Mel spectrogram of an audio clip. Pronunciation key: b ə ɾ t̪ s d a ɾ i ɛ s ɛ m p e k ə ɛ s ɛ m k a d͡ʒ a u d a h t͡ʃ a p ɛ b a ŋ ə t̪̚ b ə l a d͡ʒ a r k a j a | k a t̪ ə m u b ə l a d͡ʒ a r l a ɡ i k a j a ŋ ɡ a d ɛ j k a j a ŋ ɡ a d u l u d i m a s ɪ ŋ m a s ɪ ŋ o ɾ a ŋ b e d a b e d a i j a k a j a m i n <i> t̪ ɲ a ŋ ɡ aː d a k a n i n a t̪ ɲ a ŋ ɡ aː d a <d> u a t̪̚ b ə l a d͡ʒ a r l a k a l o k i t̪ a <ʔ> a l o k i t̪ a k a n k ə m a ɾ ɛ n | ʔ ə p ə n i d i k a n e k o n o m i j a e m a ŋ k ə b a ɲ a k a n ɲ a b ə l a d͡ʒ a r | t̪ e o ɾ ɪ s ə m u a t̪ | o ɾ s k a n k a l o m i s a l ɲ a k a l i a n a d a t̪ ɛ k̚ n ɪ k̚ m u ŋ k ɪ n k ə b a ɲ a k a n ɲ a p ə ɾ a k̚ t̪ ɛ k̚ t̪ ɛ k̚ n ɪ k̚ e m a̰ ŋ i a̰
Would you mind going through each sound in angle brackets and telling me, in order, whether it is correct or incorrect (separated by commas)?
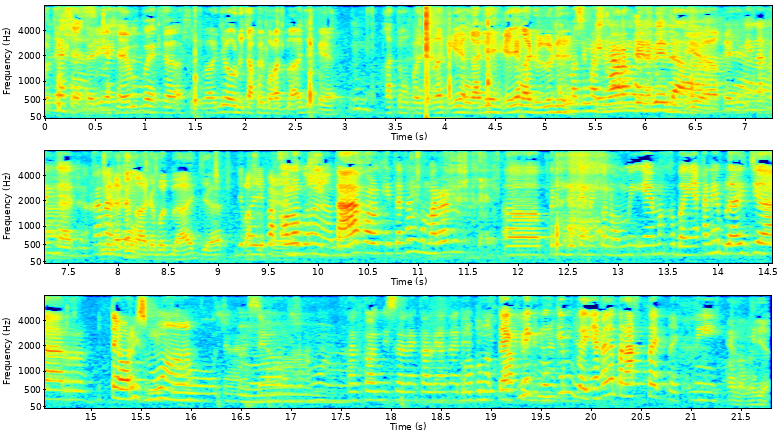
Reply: incorrect, incorrect, incorrect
